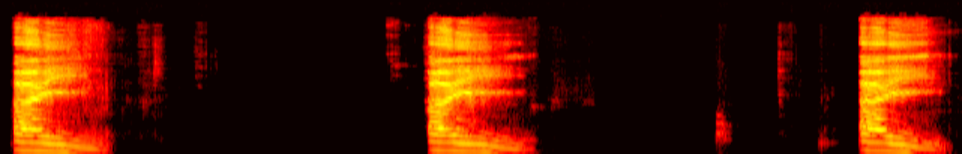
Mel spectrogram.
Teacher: You should feel vibration deeper in your throat.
